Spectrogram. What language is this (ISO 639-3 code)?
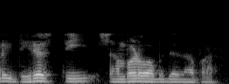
guj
